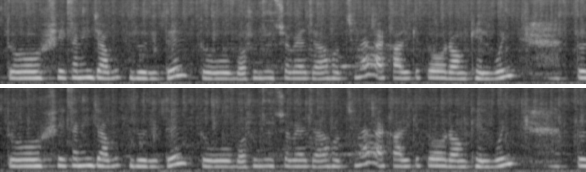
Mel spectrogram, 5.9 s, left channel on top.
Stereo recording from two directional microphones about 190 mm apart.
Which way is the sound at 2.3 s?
Centre (ahead or behind).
